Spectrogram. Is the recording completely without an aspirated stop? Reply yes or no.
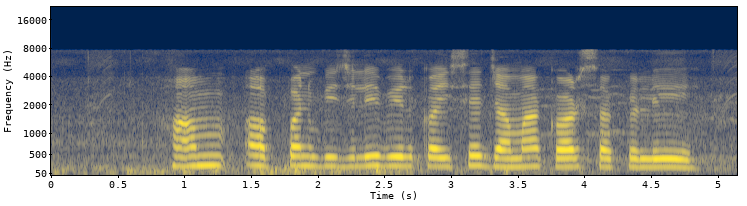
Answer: yes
